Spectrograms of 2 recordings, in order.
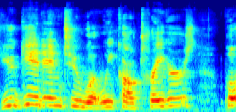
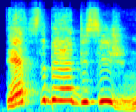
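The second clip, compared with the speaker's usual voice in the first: emphatic punch; 12 semitones higher, 8 dB louder than usual. Real, not acted.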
